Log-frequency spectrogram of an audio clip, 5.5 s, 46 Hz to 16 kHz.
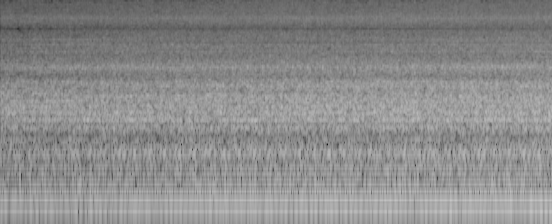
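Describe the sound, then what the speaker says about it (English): A 2008 Ford Escape Limited engine idles steadily and smoothly, a constant low rumble with broadband hum, close up and uninterrupted, no voices. "nice and smooth running engine, no odd noises or vibrations"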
